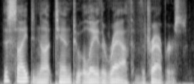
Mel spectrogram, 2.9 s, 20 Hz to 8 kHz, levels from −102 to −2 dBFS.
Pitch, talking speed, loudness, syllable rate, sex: 95 Hz, 245 wpm, -17 LUFS, 5.1 syllables/s, male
